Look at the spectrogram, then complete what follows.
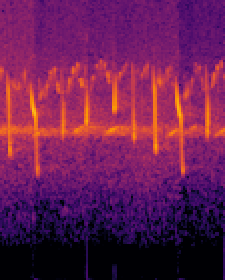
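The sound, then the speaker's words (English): A male American woodcock's (timberdoodle's) display call: a rapid, uneven series of high, thin chirps and twitters over a steady high whistling tone. The sound is fairly faint, with no voices. “The woodcock's odd looks and sounds have earned it many colorful nicknames.”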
